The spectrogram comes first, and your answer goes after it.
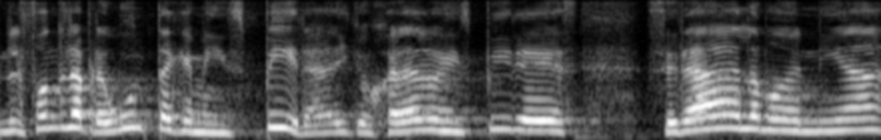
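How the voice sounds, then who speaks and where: Speech comes at a fairly quick pace with a Chilean accent. Noticeable background noise sits behind it. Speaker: lawyer, university researcher, panelist. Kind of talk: conference panel talk.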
